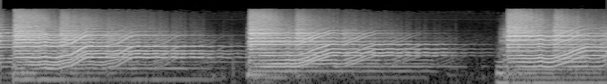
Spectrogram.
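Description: Dramatic film background music: an effects-laden, guitar-like chord struck three times, about two and a half seconds apart. Each strike rings out and fades while notes slide upward.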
